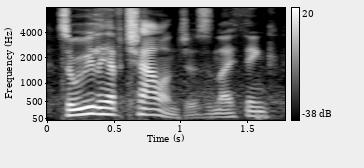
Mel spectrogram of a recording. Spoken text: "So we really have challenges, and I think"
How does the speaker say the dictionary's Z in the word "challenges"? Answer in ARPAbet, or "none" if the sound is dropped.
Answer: Z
